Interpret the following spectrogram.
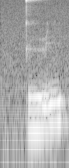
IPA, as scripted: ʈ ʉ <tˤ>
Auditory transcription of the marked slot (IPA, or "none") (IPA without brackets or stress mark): n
